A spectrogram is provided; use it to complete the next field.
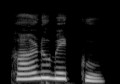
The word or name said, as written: ಖಟಬಾಕಿ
